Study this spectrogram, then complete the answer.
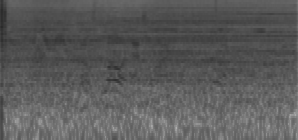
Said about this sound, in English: The vacuum is blowing instead of sucking. It's a problem because this vacuum connects to the suction devices at about a quarter of the dental stations at this clinic.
